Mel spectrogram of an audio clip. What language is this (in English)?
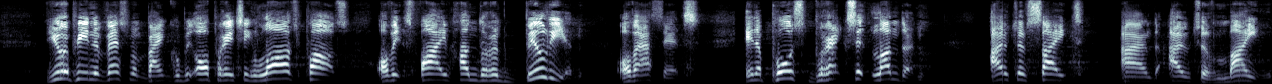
English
